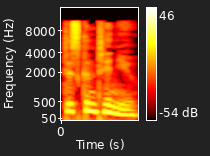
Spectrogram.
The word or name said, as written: discontinue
